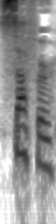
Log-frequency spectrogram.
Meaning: 1. To undergo hardship 2. To feel pain 3. To become worse 4. To endure, undergo 5. To allow
- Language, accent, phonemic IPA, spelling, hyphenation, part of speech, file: English, US, /ˈsʌfɚ/, suffer, suf‧fer, verb, En-us-suffer.ogg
